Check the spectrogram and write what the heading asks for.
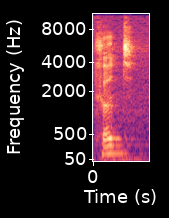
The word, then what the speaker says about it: could: have pay attention to the word could okay L is silent pay attention to the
